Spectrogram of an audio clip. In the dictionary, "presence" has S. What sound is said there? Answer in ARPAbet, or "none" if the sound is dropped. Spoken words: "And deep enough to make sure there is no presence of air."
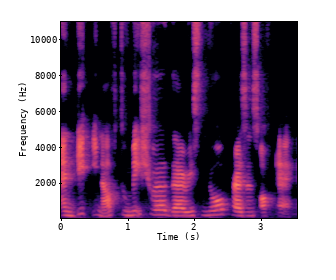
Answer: S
